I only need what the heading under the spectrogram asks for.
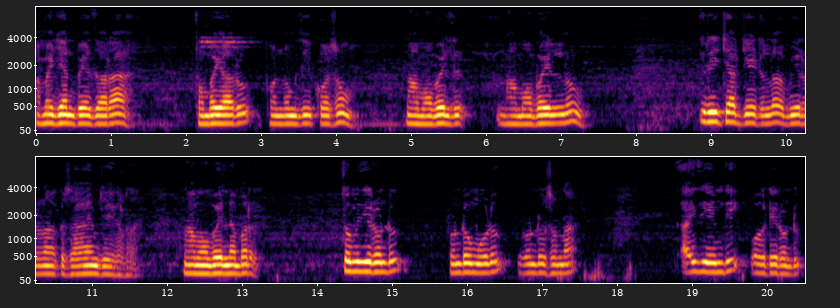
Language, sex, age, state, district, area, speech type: Telugu, male, 60+, Andhra Pradesh, N T Rama Rao, urban, read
